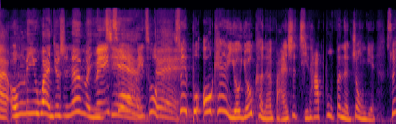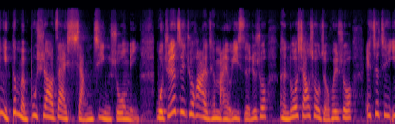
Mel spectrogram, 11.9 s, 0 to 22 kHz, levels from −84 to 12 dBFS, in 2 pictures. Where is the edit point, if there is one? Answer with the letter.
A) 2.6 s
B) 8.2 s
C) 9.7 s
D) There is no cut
B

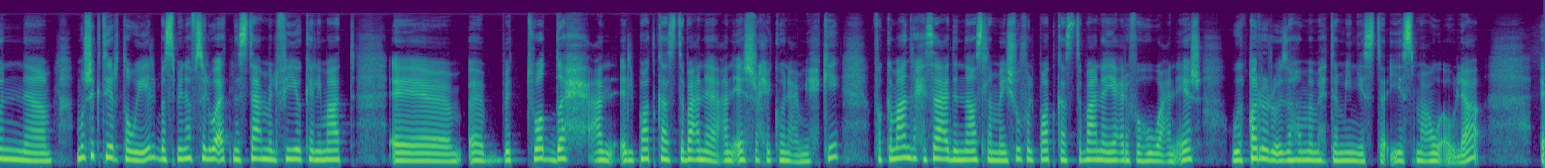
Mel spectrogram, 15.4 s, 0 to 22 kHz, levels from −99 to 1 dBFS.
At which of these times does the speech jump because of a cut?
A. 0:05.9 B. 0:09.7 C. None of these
C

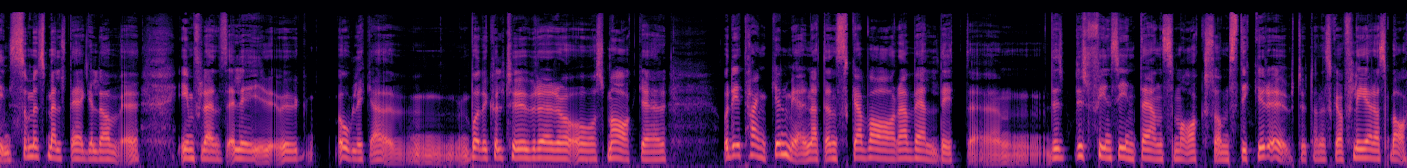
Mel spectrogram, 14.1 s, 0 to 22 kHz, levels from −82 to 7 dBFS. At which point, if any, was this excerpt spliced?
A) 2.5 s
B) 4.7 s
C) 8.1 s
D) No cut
D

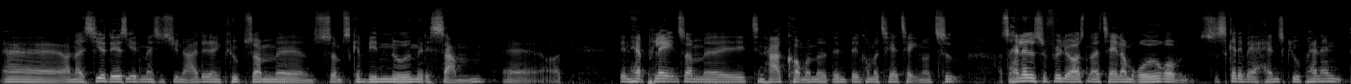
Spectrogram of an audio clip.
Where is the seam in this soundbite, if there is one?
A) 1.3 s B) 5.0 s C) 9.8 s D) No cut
A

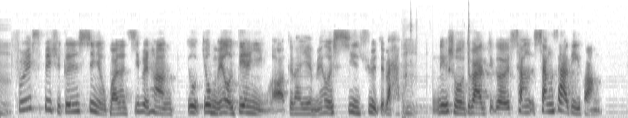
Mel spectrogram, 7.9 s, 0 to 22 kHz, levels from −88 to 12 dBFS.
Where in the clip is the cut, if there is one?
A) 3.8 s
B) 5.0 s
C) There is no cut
C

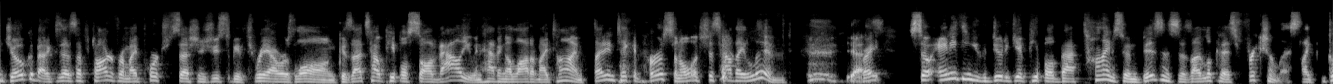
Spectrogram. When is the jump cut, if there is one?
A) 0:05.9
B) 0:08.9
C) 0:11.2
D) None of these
A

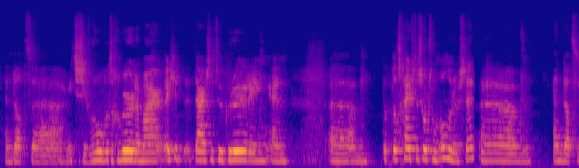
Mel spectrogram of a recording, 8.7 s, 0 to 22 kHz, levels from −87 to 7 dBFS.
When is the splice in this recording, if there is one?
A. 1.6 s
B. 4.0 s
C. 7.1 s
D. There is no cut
C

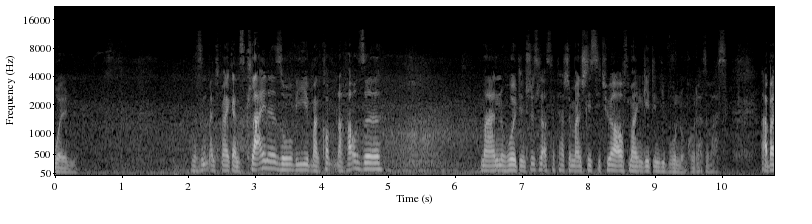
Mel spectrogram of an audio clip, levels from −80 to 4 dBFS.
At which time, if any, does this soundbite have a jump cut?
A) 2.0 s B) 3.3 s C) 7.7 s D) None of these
D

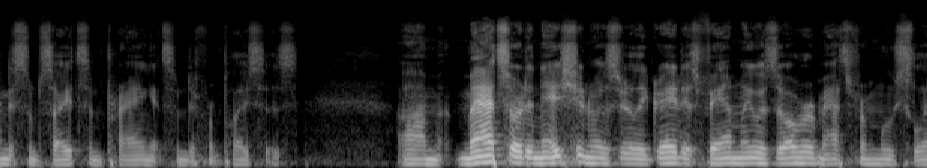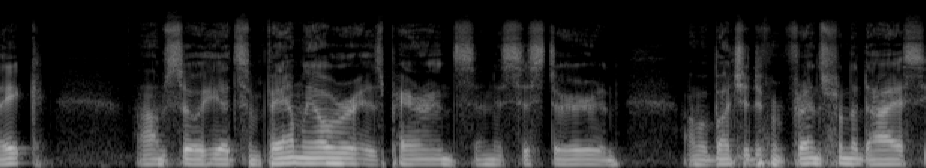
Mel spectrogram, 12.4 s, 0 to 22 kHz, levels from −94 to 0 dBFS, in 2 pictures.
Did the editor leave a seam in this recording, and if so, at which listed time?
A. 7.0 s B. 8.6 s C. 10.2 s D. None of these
D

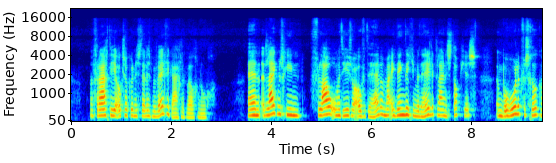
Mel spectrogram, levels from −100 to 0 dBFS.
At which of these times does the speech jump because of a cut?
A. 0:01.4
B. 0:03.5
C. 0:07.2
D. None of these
B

